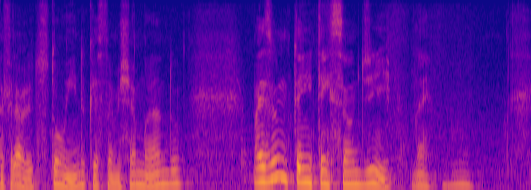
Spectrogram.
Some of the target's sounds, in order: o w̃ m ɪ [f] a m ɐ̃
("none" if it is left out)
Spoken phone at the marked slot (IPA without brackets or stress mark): ʃ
